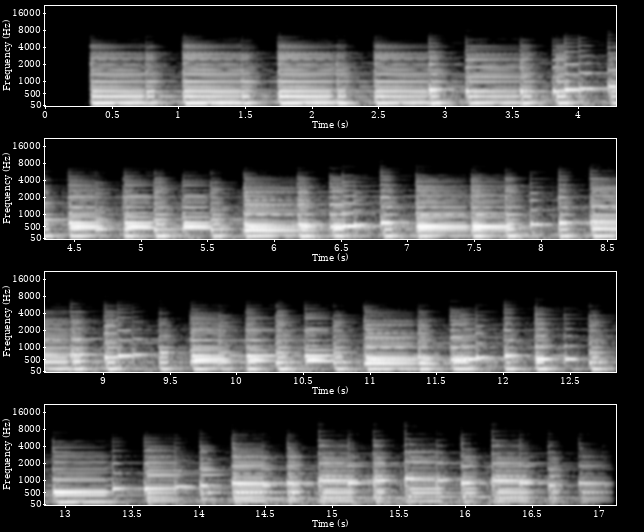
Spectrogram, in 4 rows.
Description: Ballet class music for first years of ballet
8x8 - 6/8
